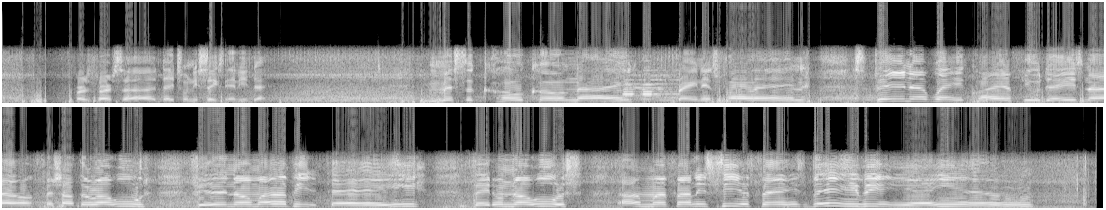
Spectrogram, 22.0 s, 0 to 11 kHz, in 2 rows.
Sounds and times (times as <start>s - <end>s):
Male singing: 4.3s - 21.4s.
